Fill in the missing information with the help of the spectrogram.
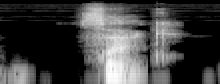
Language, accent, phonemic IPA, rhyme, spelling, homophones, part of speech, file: English, Australia, /sæk/, -æk, sack, sac / SAC, noun / verb, En-au-sack.ogg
